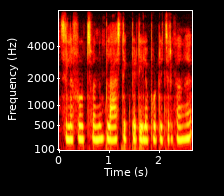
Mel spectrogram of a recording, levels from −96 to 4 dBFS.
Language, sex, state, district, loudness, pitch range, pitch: Tamil, female, Tamil Nadu, Nilgiris, -19 LUFS, 240-250 Hz, 245 Hz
